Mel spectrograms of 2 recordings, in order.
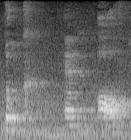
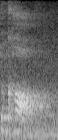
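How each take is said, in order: First: The two words are said separately. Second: The two words are linked together. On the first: The speaker calls it wrong. "not took and off" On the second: The speaker calls it right. "but took off"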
